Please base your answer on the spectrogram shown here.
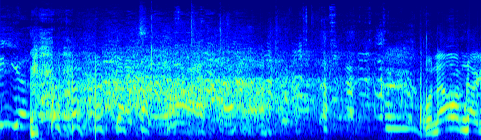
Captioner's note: all laugh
